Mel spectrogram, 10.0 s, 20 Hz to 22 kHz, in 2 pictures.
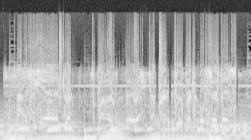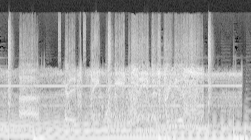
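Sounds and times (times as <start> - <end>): helicopter hum through intercom: 0.2 - 4.7, 5.4 - 9.1
intercom hiss: 0.2 - 4.8, 5.4 - 9.3.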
